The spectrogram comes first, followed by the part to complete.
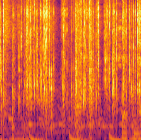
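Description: Stiff plastic blister packaging crackling and crinkling as hands peel it open to free a die-cast toy car, over background music with a regular low beat.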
